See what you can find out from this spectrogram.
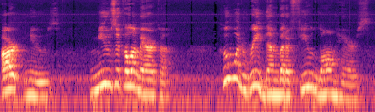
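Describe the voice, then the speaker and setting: A woman voicing a brash, friendly, streetwise male mouse in a storybook, talkative and a little squeaky. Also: lively intonation, a little slow, a bit bright. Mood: knowing, breezy. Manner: talkative, scornful of snobs, city slang. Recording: roomy echo, faint background noise.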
